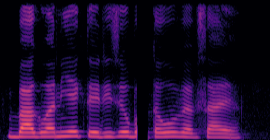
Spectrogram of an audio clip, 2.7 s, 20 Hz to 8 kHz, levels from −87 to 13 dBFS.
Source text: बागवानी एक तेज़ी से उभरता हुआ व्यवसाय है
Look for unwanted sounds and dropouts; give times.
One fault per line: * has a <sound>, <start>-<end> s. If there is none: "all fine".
* has a dropout, 1.4-1.5 s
